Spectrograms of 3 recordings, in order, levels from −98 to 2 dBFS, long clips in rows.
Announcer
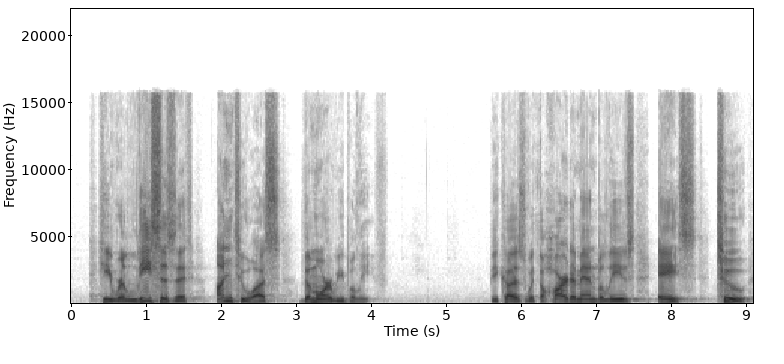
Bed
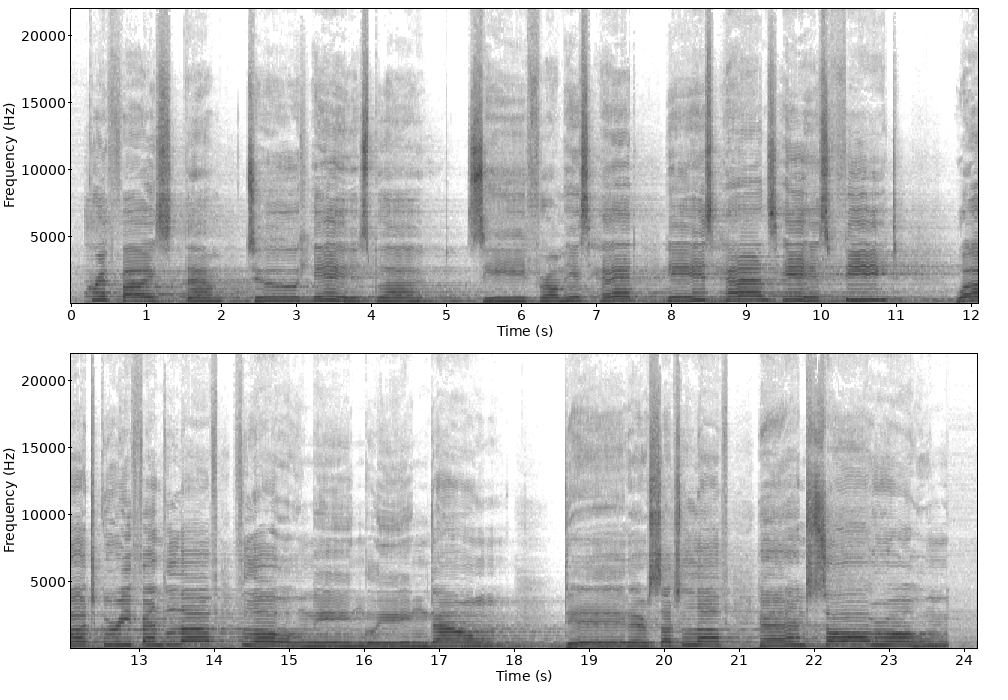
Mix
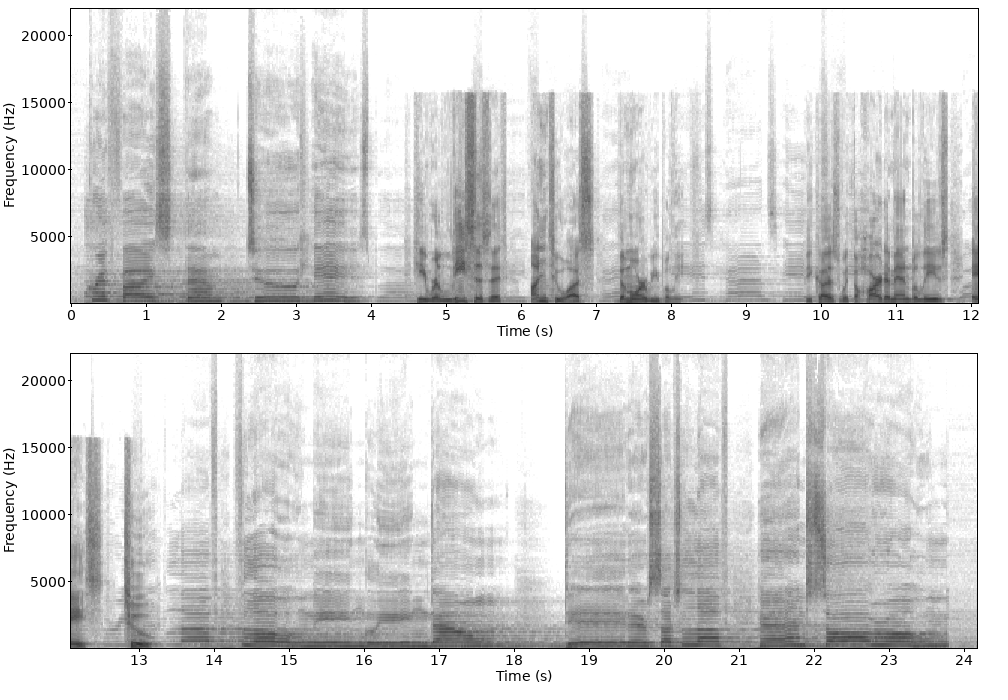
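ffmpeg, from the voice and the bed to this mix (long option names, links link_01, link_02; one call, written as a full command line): ffmpeg -i stem1.wav -i stem2.wav -filter_complex "[0:a]adelay=4200,volume=-5dB[link_01];[1:a]volume=16dB,afade=type=out:start_time=3.16:duration=0.93:silence=0.0891251,afade=type=in:start_time=13.4:duration=0.78:silence=0.0841395[link_02];[link_01][link_02]amix=inputs=2:normalize=0" out.wav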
